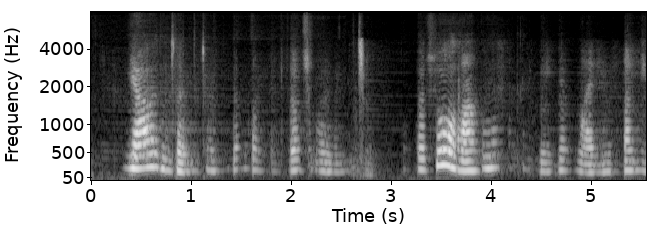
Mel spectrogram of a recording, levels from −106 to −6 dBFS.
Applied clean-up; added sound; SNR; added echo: neural mask model DeepFilterNet 3.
